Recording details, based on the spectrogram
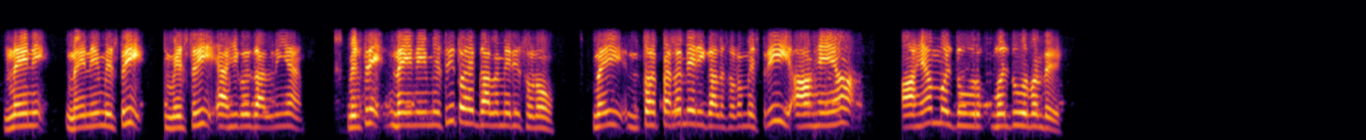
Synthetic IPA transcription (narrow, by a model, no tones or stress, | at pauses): nəĩːnː | nəĩːnə̃ĩːmɪst̪ɾiː | mɪst̪ɾiːɛːɦiːkoːiːɡəlnəĩːɛː | mɪst̪ɾiːnəĩːnəĩːmɪst̪ɾiːt̪ʊɦẽːɡəlmeːɾiːsʊɽ̃oː | nəĩːt̪ʊɦeːpɛːlɛ̃ːmeːɾiːɡəlsʊɽ̃oːmɪst̪ɾiːaːɦeːãː | aːɦẽːãːməd͡ʒd̪uːɾməd͡ʒd̪uːɾbənd̪eː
